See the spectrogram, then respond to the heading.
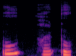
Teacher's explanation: उ और उ, जिन्हें हम होंठों से उच्चारण करते हैं, जिन्हें ओष्ठ्य वर्ग में रखा गया है।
